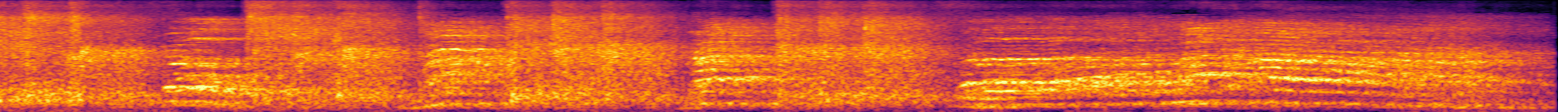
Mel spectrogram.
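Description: A class of schoolchildren claps a rhythmic encouragement cheer, tepuk semangat, in quick bursts of loud, close clapping with short pauses between sets, mixed with young voices.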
